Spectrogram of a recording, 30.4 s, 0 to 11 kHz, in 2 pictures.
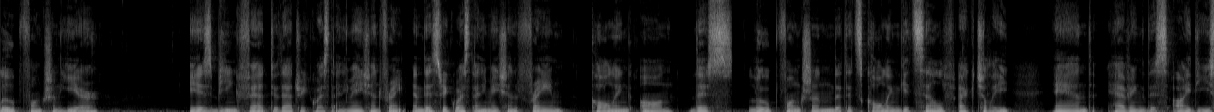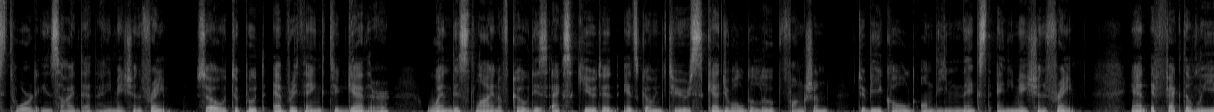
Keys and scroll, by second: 1.2 ctrl+Right, 2.4 ctrl+Left, 3.3 ctrl+shift+Left, 5.5 ctrl+Up, 7.5 Right, 7.9 Left, 9.1 ctrl+shift+Left, 12.4 Left, 16.2 ctrl+shift+Right, 17.5 Left, 18.1 ctrl+shift+Right.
